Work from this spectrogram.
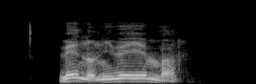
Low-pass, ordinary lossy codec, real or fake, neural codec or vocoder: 7.2 kHz; AAC, 32 kbps; real; none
